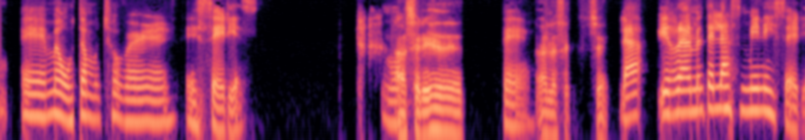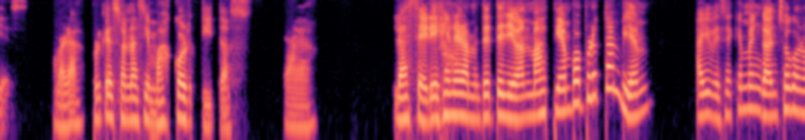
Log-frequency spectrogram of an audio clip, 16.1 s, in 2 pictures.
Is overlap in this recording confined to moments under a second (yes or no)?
yes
